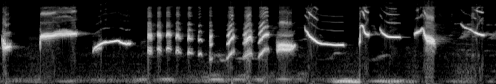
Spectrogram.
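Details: Asian pied starling full varied song played to make other starlings sing, combining clear whistles, a rapid series of stuttering notes and long falling whistles, with a faint low hum beneath.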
